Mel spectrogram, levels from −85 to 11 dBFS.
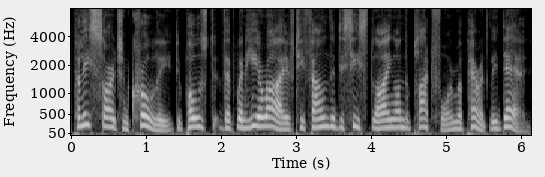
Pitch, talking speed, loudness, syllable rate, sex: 175 Hz, 175 wpm, -17 LUFS, 5.5 syllables/s, male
